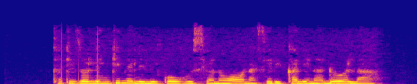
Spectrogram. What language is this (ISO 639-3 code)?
swa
